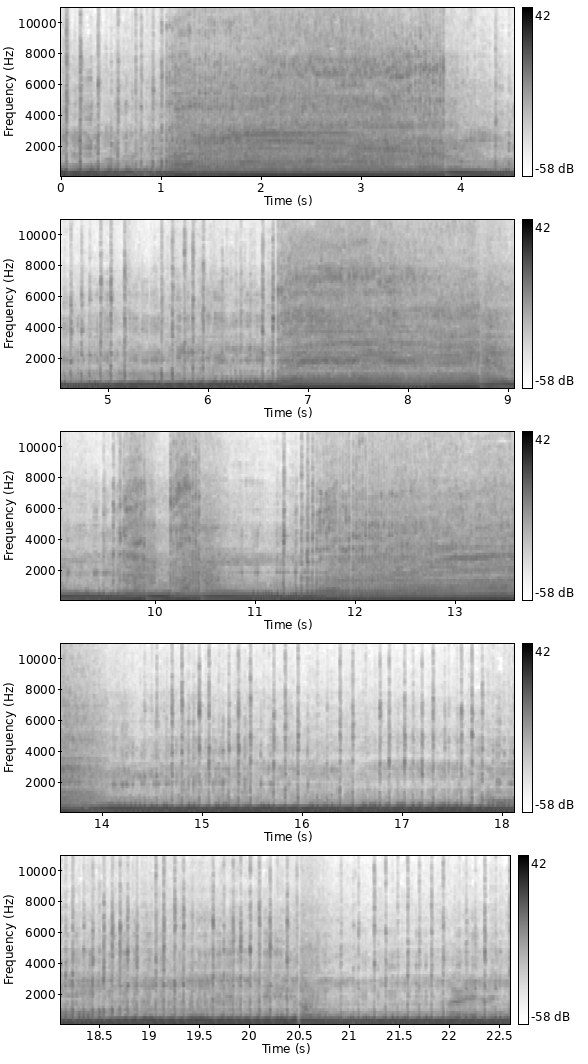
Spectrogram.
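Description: Redbeard chainsaw fitted with a Redbeard modified muffler, not ported, revving loud and close as it bites through wood, with engine pitch rising and dropping between cuts and sustained cutting passages.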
